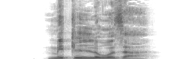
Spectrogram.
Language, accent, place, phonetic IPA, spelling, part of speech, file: German, Germany, Berlin, [ˈmɪtl̩ˌloːzɐ], mittelloser, adjective, De-mittelloser.ogg
- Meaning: 1. comparative degree of mittellos 2. inflection of mittellos: strong/mixed nominative masculine singular 3. inflection of mittellos: strong genitive/dative feminine singular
